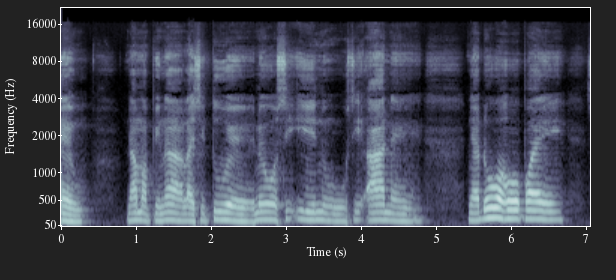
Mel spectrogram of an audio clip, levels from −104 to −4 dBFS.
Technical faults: compressed frames skipped

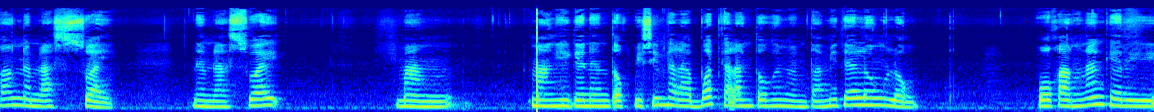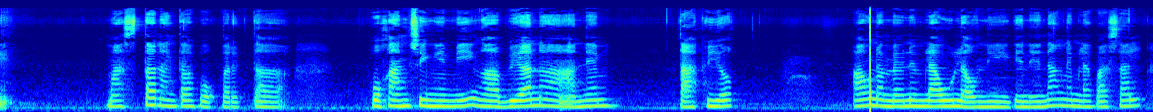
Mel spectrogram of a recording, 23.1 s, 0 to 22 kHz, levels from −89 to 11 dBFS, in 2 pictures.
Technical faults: file header played as audio

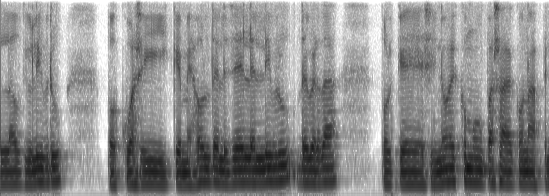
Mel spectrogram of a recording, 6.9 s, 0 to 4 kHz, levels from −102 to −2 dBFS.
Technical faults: short concealed packet loss

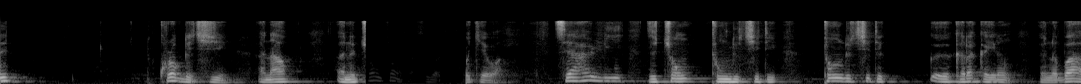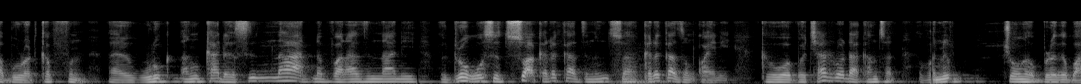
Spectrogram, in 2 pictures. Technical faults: audio dropout to a faint residue; packet loss on an ADPCM call

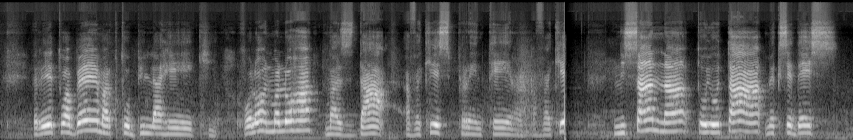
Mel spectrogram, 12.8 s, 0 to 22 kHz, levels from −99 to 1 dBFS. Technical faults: none

